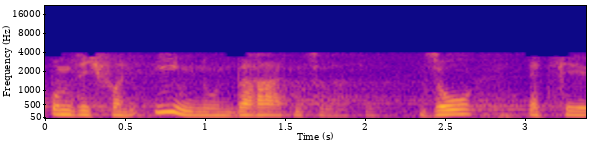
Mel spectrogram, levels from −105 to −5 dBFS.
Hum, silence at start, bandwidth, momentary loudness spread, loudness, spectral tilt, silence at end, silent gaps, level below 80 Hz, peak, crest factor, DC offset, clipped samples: none; 0 s; 4 kHz; 19 LU; -33 LUFS; -7.5 dB/octave; 0 s; none; -68 dBFS; -16 dBFS; 18 dB; under 0.1%; under 0.1%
